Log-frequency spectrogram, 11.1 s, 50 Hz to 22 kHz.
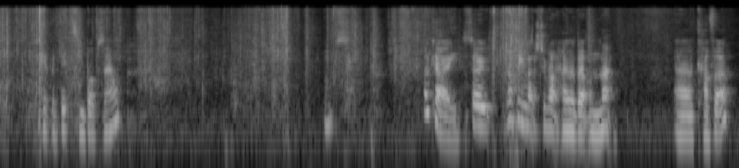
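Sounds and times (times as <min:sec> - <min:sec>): plastic wrapper crinkling: 0:00.0 - 0:08.9.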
